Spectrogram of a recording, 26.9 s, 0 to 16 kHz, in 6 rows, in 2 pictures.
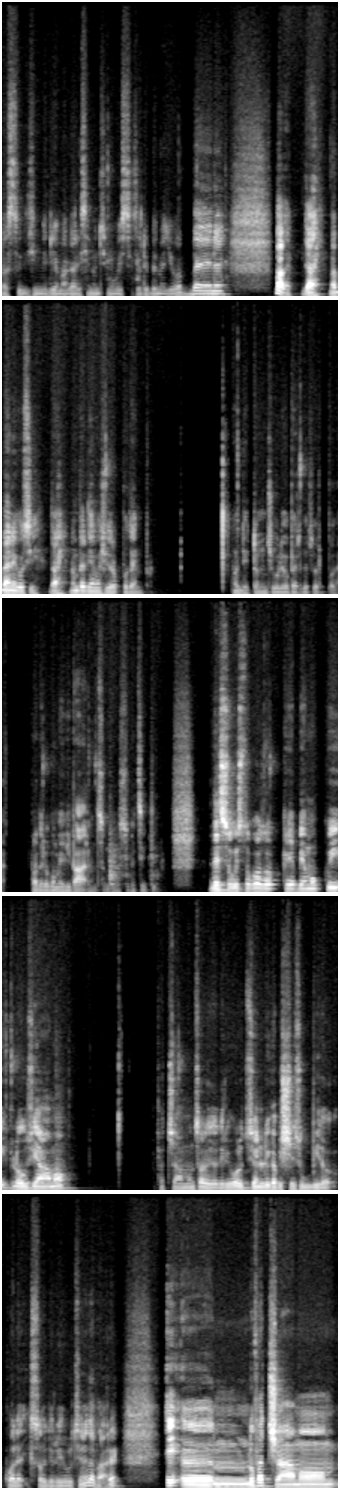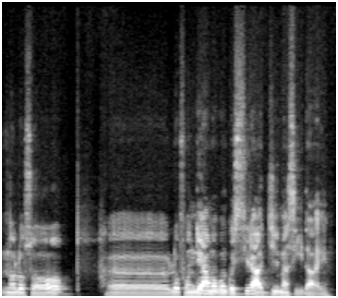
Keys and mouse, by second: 1.0 middle click, 2.0 middle click, 4.3 click, 7.5 click, 8.9 click, 10.0 click, 12.4 click, 13.4 click, 15.0 click.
